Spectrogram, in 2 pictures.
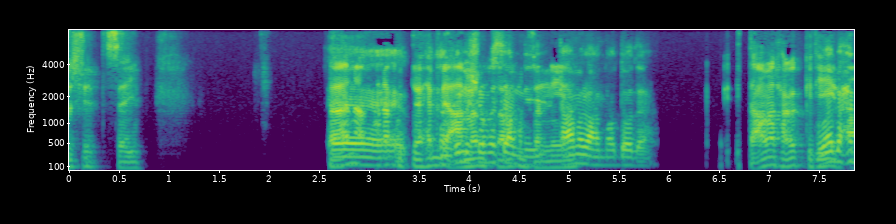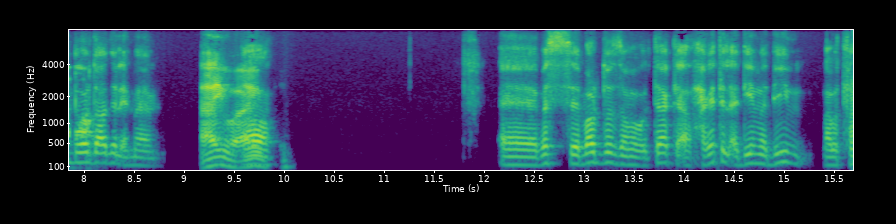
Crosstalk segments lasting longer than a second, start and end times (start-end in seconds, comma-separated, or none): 2.6-5.1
